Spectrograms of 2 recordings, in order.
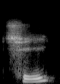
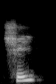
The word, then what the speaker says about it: Qi: My Chinese name is Qi. So CHI, Qi. But we have different tones in Chinese. We have 4 different tones. And my name is actually the second tone. So it goes up.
